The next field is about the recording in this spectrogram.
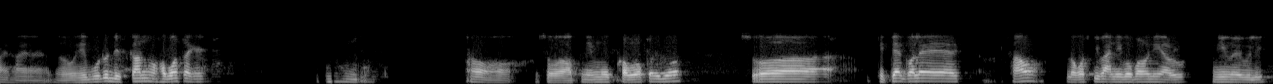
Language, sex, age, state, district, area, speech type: Assamese, male, 18-30, Assam, Charaideo, urban, conversation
